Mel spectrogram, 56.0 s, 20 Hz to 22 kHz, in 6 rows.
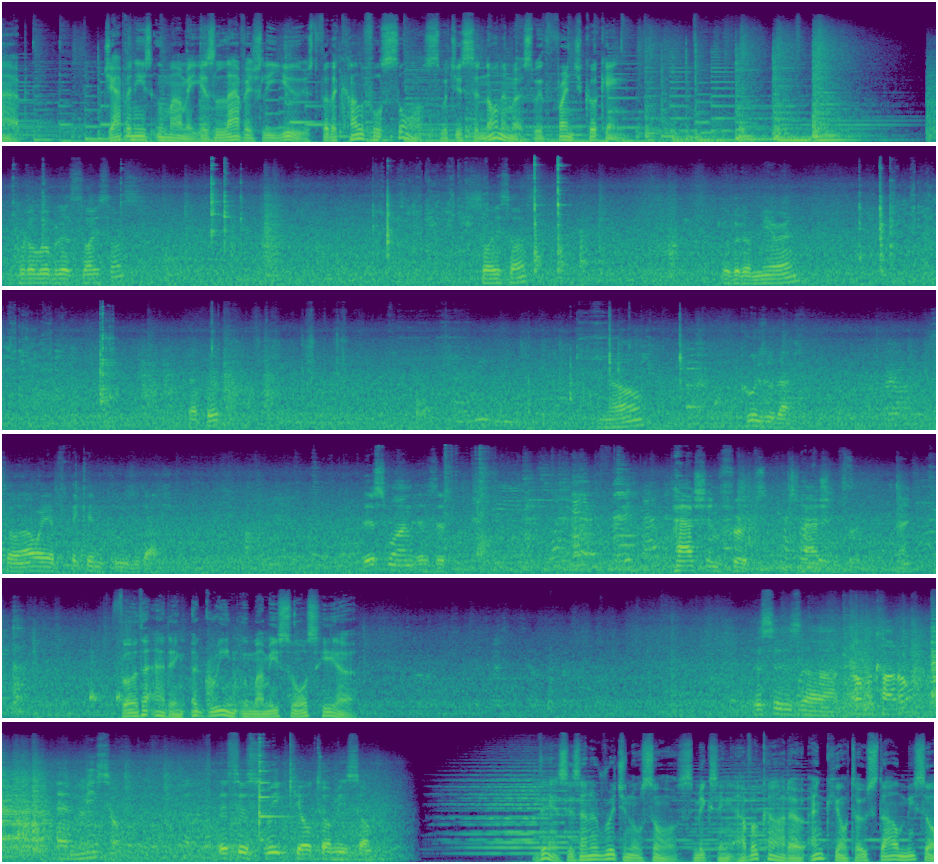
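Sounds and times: kitchen hum and hiss: 0:09.3 - 0:38.5.

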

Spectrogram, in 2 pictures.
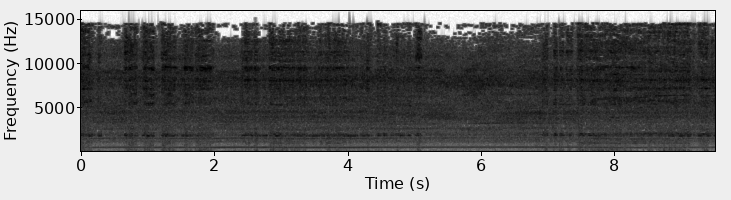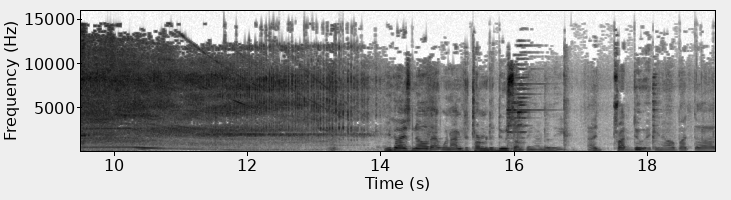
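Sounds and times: angle grinder grinding steel: 0:00.0 - 0:14.2.

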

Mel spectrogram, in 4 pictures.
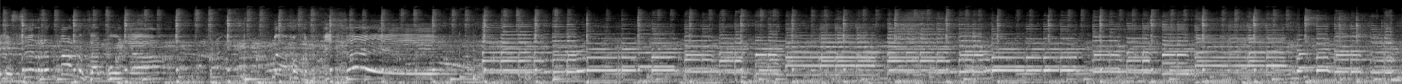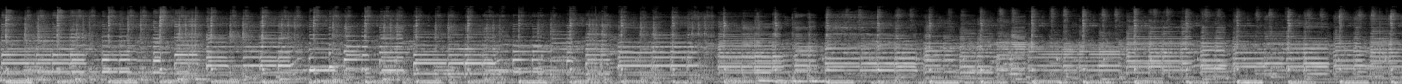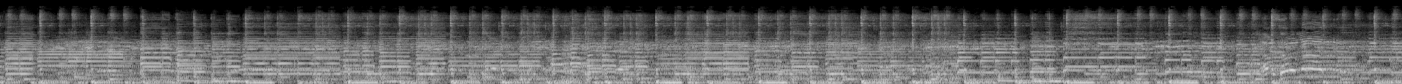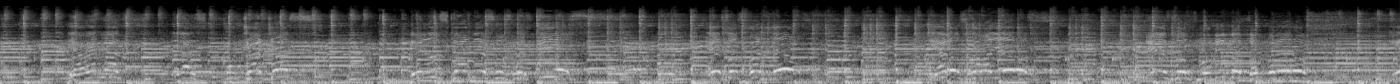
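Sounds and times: live band playing dance music: 0:00.0 - 0:56.0.

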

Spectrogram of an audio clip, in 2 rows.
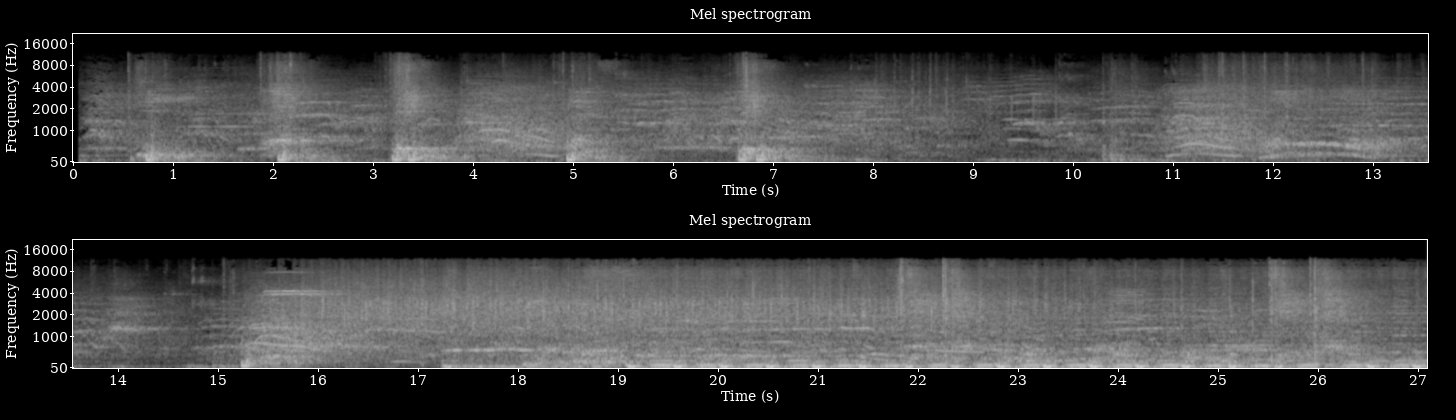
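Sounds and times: voices calling out in hall: 0:00.1 - 0:27.0
volleyballs struck and bouncing: 0:19.1 - 0:26.5.

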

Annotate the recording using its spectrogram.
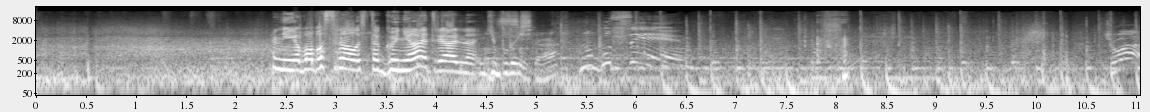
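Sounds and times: car road and engine noise: 0:00.0 - 0:11.0
background music: 0:02.4 - 0:11.0.

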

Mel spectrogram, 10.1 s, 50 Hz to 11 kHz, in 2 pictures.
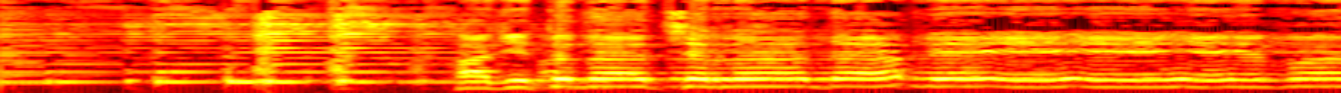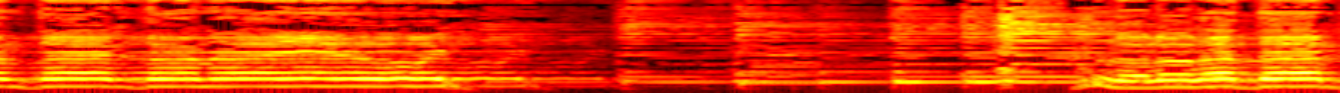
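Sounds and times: folk song vocal: 0:01.7 - 0:07.2, 0:09.0 - 0:10.0.

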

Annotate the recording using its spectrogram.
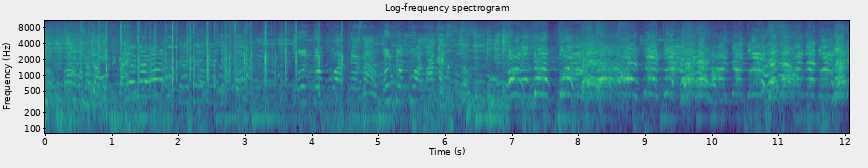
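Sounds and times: team chanting and shouting: 0:06.0 - 0:12.0.

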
